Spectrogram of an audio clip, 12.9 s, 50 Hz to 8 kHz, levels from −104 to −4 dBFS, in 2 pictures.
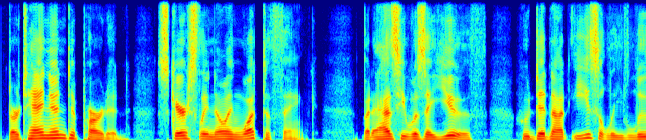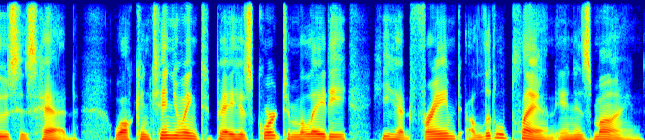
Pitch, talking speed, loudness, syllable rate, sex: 130 Hz, 170 wpm, -21 LUFS, 4.7 syllables/s, male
